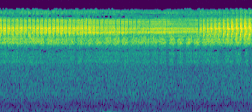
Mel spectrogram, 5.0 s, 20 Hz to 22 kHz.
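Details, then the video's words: Cicadas singing in a dense chorus: a high, shrill, continuous buzz with a fast rapid pulsing that grows more distinct toward the end, and no other clear sounds. "45 min de chant des cigales"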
